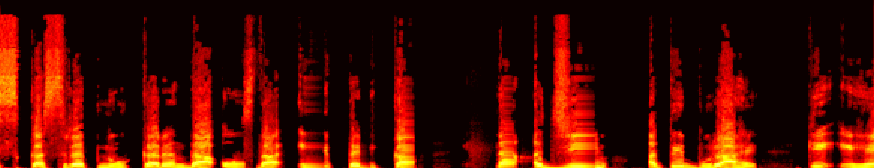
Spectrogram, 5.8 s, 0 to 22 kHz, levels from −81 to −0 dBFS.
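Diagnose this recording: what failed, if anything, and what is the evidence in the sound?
Hard clipping runs through the whole speech clip: the input was driven about 11 dB past the converter's ceiling, so about 4% of the samples are squared off into harsh crackle.

There's repeated packet loss (robotic sound) on the network side from 1.57 to 4.00 s, right after "ਕਸਰਤ ਨੂੰ ਕਰਨ ਦਾ". Gaps up to 185 ms are patched with stretched sound, so it turns choppy with pieces missing.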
